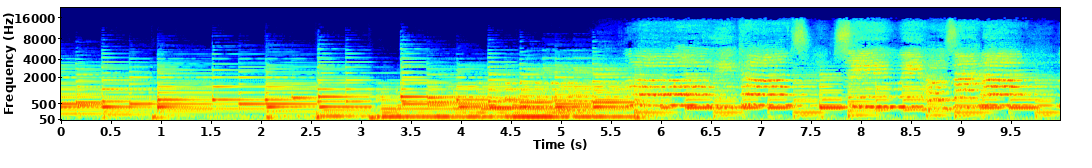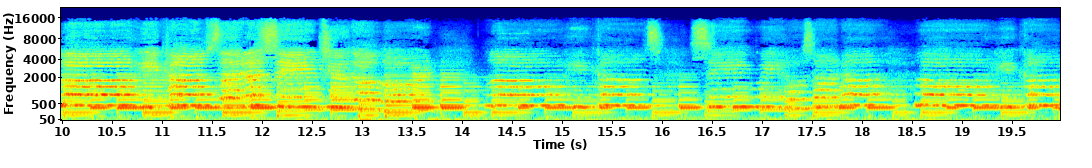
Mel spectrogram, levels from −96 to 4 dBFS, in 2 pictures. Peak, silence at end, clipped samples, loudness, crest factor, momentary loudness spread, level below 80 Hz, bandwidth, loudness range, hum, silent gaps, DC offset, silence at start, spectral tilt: -2 dBFS; 0 s; under 0.1%; -17 LUFS; 14 dB; 7 LU; -40 dBFS; 16 kHz; 5 LU; none; none; under 0.1%; 0 s; -5.5 dB/octave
